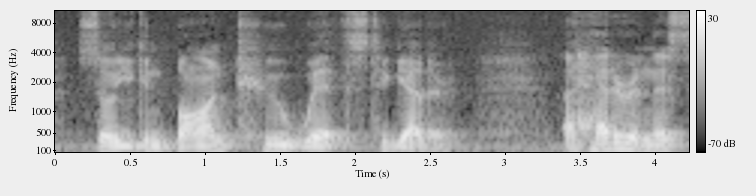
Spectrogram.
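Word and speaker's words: wythe: The second vocabulary word, width.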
